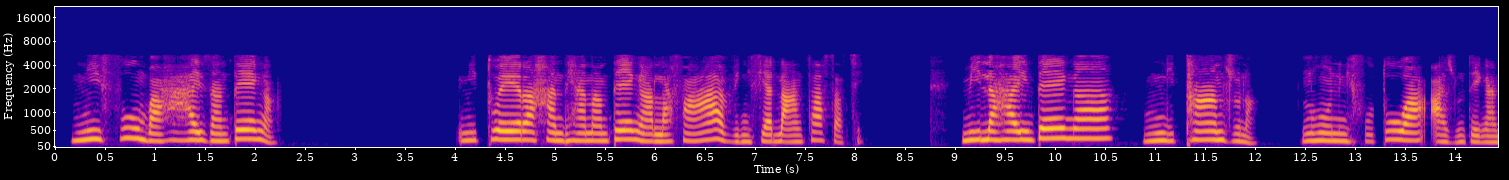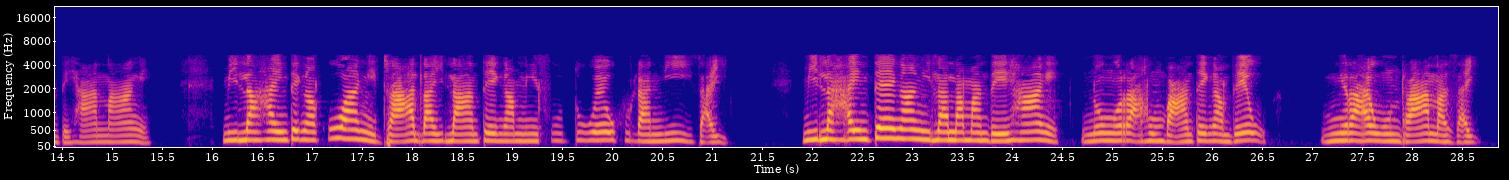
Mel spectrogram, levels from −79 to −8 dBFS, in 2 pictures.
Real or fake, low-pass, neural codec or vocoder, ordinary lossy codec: real; 5.4 kHz; none; MP3, 32 kbps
